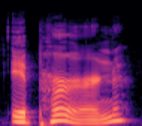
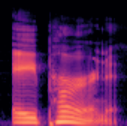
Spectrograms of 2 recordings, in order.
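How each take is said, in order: First: The first syllable has an 'ih' vowel. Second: The first syllable has an 'ay' vowel. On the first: "first syllable is pronounced I or A" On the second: "first syllable is pronounced I or A"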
